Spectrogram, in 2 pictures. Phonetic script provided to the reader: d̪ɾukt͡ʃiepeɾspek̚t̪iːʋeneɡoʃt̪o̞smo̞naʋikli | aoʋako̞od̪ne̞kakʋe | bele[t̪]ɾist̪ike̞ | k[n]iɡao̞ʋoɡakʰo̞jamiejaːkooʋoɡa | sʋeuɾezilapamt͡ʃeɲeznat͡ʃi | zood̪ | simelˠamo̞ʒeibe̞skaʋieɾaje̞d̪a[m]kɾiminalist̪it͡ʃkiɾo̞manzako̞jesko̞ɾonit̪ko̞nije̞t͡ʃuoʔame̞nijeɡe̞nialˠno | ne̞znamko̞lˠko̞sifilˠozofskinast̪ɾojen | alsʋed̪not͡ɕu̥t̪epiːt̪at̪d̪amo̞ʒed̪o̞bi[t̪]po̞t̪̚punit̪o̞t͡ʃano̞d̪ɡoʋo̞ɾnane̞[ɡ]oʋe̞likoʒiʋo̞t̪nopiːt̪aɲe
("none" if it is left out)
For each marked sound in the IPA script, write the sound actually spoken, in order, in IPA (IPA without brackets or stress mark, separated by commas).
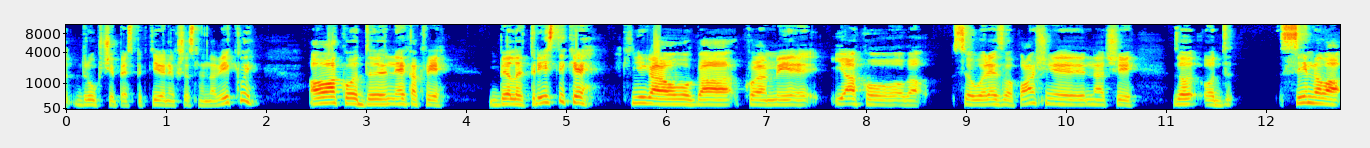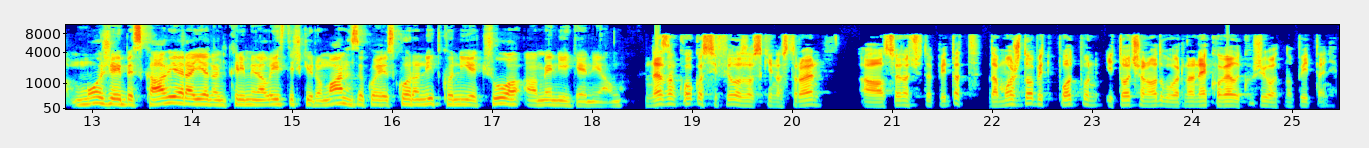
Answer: t̪, ɲ, n, t̪, k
